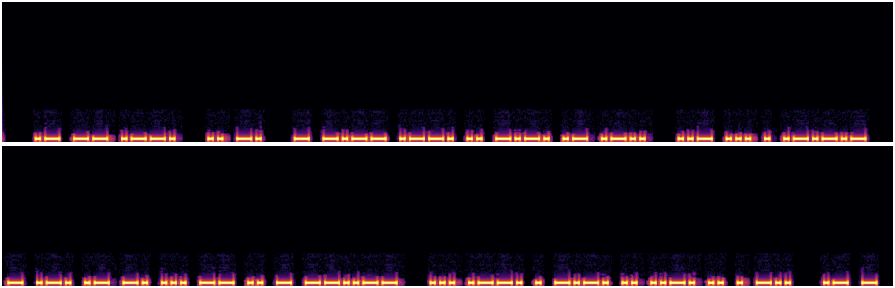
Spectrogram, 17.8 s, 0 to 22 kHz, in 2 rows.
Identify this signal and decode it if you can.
Morse code, heard as a keyed tone, about 25 wpm, 600 Hz. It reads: AMP IN TYPICAL USE. TRANSMIT, SPECIFIED AT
